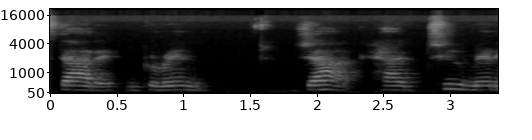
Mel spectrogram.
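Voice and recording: A passage read aloud in a natural voice.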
